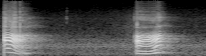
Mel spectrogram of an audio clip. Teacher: The third tone is a little longer than the second tone, and it contains two pitches, down and up.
